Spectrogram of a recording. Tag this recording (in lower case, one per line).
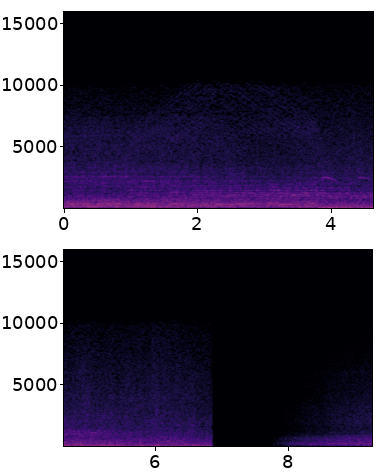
vehicle
boat
motorboat
music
